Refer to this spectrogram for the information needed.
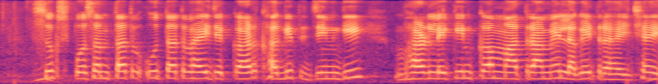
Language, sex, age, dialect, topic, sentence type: Magahi, female, 25-30, Western, agriculture, statement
